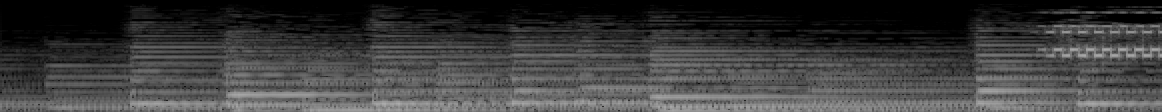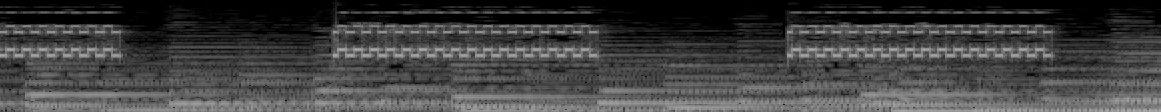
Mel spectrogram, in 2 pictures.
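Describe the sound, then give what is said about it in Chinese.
A melodic electronic telephone ringtone plays loudly without pause, with three bursts of a high, shrill beeping tone layered over the tune. “做咩唔听电话噶？再打过先。”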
